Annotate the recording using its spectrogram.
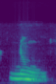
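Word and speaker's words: نون: The back gums of the upper incisors, it is the spot where you will touch your tongue with the tip of your tongue and pronounce noon. So exactly that's how you will pronounce noon.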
